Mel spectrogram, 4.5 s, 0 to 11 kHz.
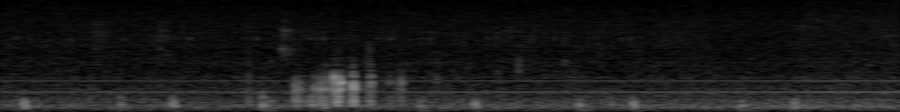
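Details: ASMR recording with a stethoscope attached to a 3Dio binaural microphone: quiet background with soft clicks and one short bubbling gurgle; bowel sounds, a stomach rumble.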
